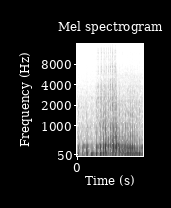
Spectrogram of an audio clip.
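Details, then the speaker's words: Apollo 125 RFZ Chinese 125cc dirt bike, cold engine on a cold morning, half choke: a short throttle blip sags and stumbles instead of picking up crisply. Laggy throttle bog while still warming up. "see it kind of when you give it gas it kind of momomo that's because it's a still warming up"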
